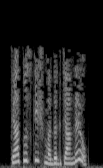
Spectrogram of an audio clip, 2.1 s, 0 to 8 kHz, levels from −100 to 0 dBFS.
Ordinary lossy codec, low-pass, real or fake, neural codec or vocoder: MP3, 24 kbps; 7.2 kHz; fake; codec, 16 kHz in and 24 kHz out, 1.1 kbps, FireRedTTS-2 codec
